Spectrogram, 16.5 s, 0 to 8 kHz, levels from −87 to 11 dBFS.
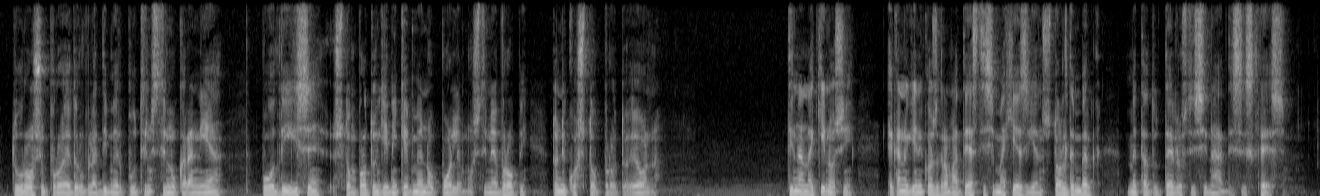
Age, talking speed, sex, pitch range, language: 50-69, 125 wpm, male, 95-115 Hz, Greek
